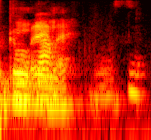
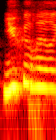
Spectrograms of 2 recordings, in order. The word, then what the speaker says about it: ukulele: I learned this from a friend of mine who's Hawaiian, that ukulele is actually a Portuguese word, so you don't have to pronounce it like it's Polynesian.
